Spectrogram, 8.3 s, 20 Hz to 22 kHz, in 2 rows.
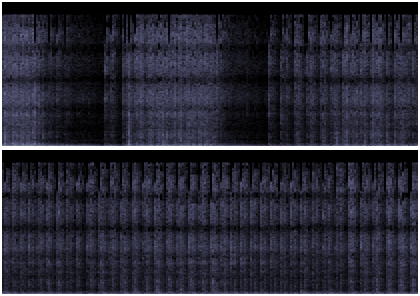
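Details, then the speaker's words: Dodge Magnum with a rebuilt/swapped Hemi V8, cold start, exhaust not yet connected, only O2 sensor codes left: fires up and revs with a lumpy, uneven burble; runs rough, owner suspects the disconnected exhaust, unconfirmed. "Better, but it still sounds kind of rough. So it might be because of the exhaust is not connected."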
